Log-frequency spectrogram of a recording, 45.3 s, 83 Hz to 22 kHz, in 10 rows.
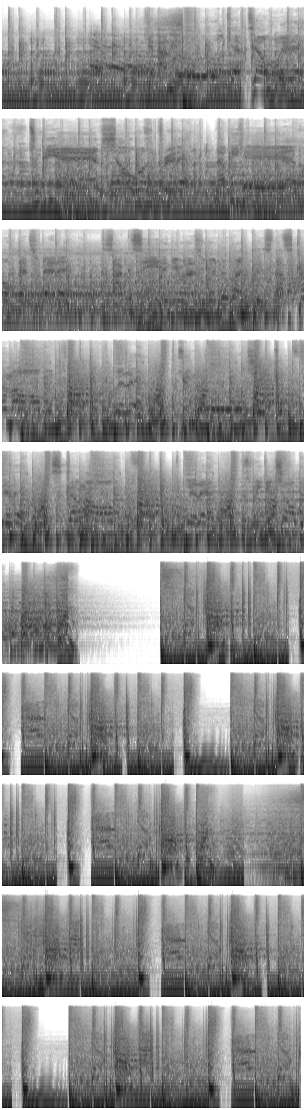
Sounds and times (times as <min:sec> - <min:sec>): Drum and bass: 0:00.0 - 0:23.8, 0:25.0 - 0:45.2.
